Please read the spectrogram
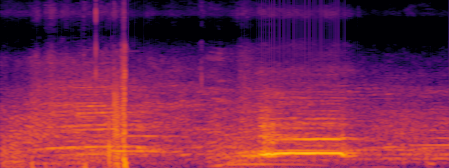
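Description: A cow lowing once, a steady held moo about a second long in the second half. A sharp knock comes about a second in.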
